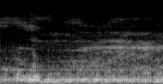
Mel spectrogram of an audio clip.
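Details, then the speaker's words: 1935 Ford deluxe with a 302 Boss V8, idling after first start in decades: steady, even low rumble with a smooth firing beat and no knocks or misses; idling healthily. "I know Dave inside's going to be just stoked that it's running again."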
